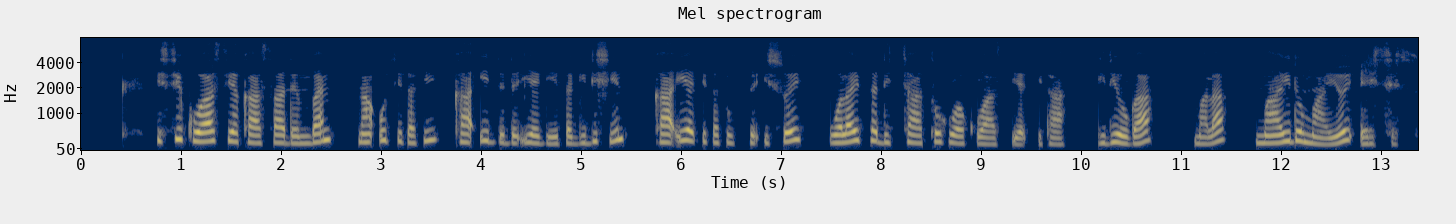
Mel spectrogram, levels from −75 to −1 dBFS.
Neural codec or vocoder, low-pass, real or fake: none; 7.2 kHz; real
